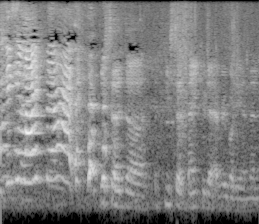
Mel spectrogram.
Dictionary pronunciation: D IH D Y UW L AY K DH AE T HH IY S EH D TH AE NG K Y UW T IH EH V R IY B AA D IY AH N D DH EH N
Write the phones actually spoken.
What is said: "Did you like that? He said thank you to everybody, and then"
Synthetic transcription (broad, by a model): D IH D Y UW L AY K DH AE T HH IY S EH D TH AE NG K Y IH T IH EH V R IY B AA D IY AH N DH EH N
